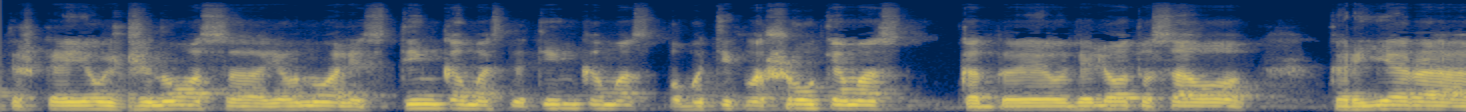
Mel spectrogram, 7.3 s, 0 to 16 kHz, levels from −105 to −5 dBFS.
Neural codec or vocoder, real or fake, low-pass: none; real; 14.4 kHz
